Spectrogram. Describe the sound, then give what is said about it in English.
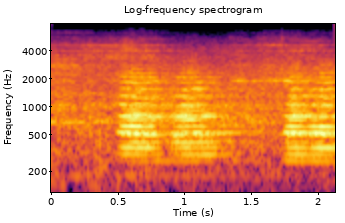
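Train horn blowing beside the railway track: a loud, harmonically rich chord sounding in a few long blasts with brief dips between them, over a low rumble from the train. “Woo! Listen to that horn!”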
